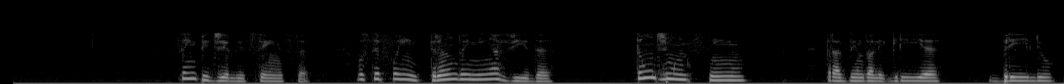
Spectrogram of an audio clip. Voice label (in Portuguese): Romantica Poesia Feminino; Românticas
